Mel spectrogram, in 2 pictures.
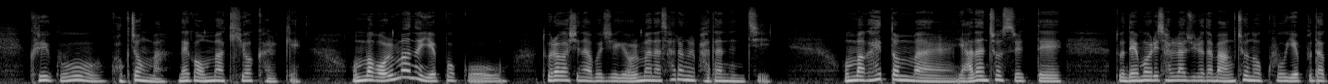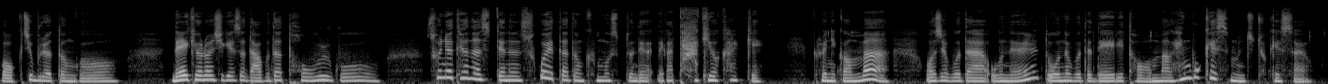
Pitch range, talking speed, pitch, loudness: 150-195 Hz, 330 characters per minute, 170 Hz, -26 LUFS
